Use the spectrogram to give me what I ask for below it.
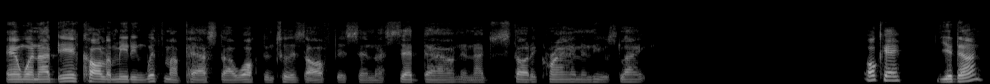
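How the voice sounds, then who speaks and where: A middle-aged man, a preacher appearing as a guest, telling a personal story with lively energy and moving into a preaching cadence. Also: mid-range voice, a little fast, few pauses, dry recording. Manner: lively, acts out the voices in his stories.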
